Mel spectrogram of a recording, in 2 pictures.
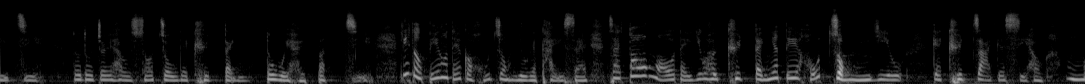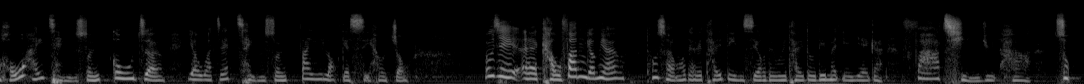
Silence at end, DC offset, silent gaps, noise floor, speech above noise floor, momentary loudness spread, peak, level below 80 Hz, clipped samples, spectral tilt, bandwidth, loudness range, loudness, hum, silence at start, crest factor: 0.05 s; under 0.1%; none; -62 dBFS; 27 dB; 11 LU; -10 dBFS; -60 dBFS; under 0.1%; -4.5 dB/octave; 14 kHz; 6 LU; -35 LUFS; none; 0 s; 26 dB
